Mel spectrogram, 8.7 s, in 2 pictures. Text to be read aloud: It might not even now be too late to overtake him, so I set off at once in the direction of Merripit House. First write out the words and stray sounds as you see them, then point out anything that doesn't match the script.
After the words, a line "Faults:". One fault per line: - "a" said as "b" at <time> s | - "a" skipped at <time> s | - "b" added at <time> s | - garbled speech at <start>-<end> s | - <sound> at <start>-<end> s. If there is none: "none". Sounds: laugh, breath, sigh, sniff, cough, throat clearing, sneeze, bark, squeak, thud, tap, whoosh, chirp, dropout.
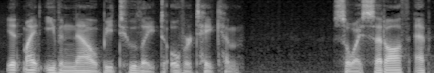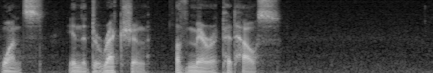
It might even now be too late to overtake him, so I set off at once in the direction of Merripit House.
Faults:
- "not" skipped at 0.4 s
